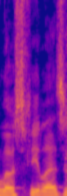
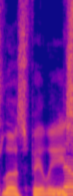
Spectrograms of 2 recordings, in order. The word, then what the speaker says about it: Los Feliz: For those of you who are listening, Los Feliz is actually, it should be pronounced Los Feliz, but it's California, we pronounce it Los Feliz.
